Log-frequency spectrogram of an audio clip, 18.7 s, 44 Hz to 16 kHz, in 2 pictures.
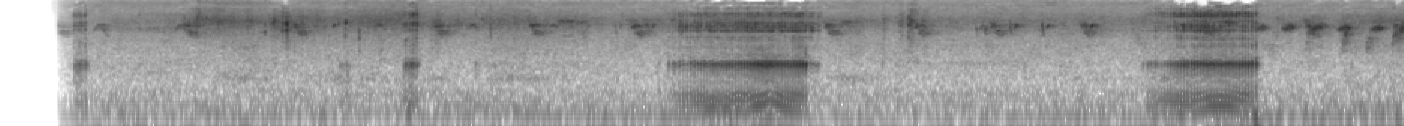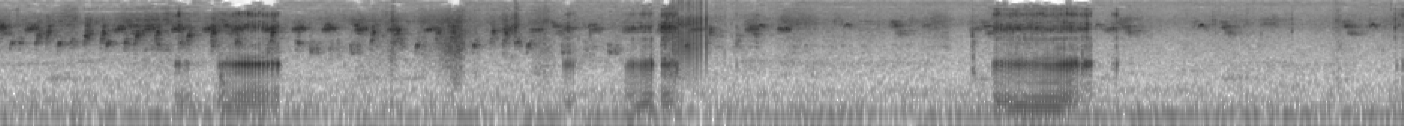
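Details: Pug asleep in a pool on a summer day, snoring: broad rasping snores at about 5, 8, 11 and 16.5 seconds, each roughly half a second long, over steady background hiss.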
